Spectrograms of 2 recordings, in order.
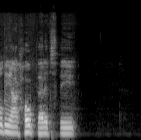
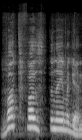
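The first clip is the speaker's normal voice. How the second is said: put-on higher, with a German-sounding accent; slipped into German accent; 8 semitones higher than usual. Consul asking the name, accidentally German-accented. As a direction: aim for French, land on German. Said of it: "That's a German accent".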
